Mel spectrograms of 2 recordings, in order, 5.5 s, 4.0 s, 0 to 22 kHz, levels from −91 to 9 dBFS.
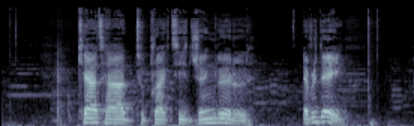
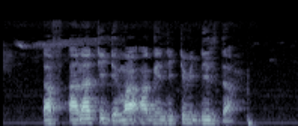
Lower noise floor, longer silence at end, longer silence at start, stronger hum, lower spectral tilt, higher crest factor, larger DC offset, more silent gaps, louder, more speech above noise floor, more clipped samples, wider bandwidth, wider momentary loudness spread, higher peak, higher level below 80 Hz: second, -53 dBFS vs -64 dBFS; about the same, 0.55 s vs 0.6 s; about the same, 0.25 s vs 0.25 s; neither; second, -4.5 dB/octave vs -6.5 dB/octave; about the same, 20 dB vs 18 dB; neither; neither; first, -22 LUFS vs -25 LUFS; second, 32 dB vs 41 dB; neither; first, 16.5 kHz vs 11 kHz; first, 25 LU vs 22 LU; about the same, -4 dBFS vs -6 dBFS; first, -52 dBFS vs -58 dBFS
